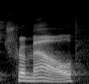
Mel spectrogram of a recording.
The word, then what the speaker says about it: Trammell: Okay, Lily, VG, and Arda, and many of you are saying his name is Trammell, spelt with T-R-A-M-M-E-L-L.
